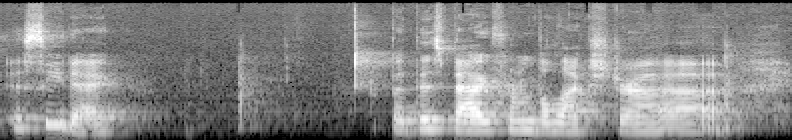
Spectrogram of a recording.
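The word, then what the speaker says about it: Iside: They posted it on Instagram, the correct way to say it, because I was always saying aside, or I don't know. I was always saying aside, but apparently it's Isside.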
